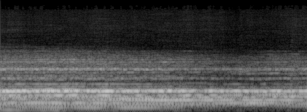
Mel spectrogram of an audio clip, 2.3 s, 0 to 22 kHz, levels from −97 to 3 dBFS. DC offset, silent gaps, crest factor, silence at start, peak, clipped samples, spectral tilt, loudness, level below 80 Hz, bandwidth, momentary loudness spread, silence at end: under 0.1%; none; 12 dB; 0 s; -14 dBFS; under 0.1%; -7 dB/octave; -28 LUFS; -58 dBFS; 11 kHz; 5 LU; 0 s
